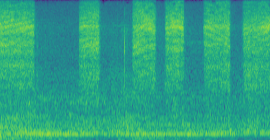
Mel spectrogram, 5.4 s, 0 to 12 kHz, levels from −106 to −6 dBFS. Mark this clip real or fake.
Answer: fake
